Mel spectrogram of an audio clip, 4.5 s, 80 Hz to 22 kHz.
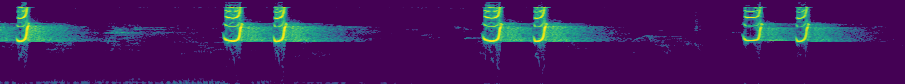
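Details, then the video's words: A female quail calls, sharp, high, clipped notes mostly in pairs about a quarter-second apart, each pair roughly every 1.3 seconds; faint low hum at the start. "Female quail sound | Madi batairy ki awaz | mada batair kirak"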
